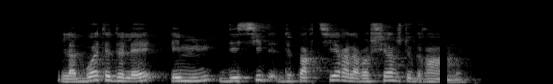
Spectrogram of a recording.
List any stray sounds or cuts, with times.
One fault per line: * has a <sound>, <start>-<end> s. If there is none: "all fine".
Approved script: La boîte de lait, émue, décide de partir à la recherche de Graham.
* has a dropout, 4.4-4.5 s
